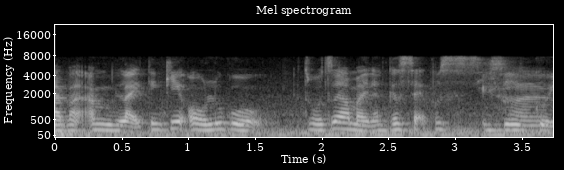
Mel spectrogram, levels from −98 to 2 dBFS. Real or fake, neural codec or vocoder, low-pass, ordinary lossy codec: real; none; none; none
